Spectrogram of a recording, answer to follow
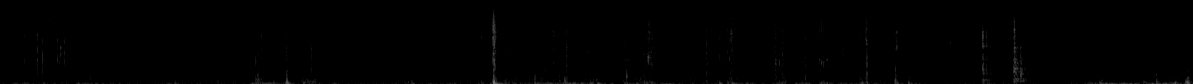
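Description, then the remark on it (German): Scissors cut through folded paper, with irregular crisp snips and soft rustling and crinkling in between, one sharp snap standing out midway. No one speaks. “Und dann nahm er die Schere und schnitt.”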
